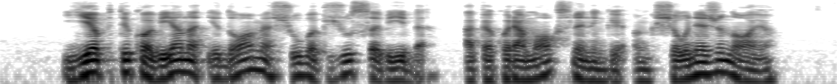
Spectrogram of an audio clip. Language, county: Lithuanian, Kaunas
